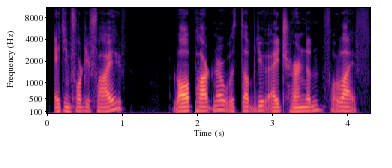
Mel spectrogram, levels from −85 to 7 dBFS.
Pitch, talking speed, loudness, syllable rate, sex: 130 Hz, 140 wpm, -20 LUFS, 4.6 syllables/s, male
